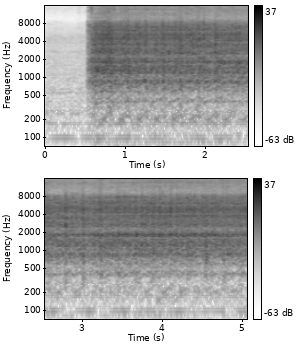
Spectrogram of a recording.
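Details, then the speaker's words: Mini electric sewing machine after fixing bobbin housing timing: fast, even whirring chatter at steady speed, now stitching cleanly with no catches or knocks; previously wasn't stitching. "and it's happening you can see and you can see it's stitching now"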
